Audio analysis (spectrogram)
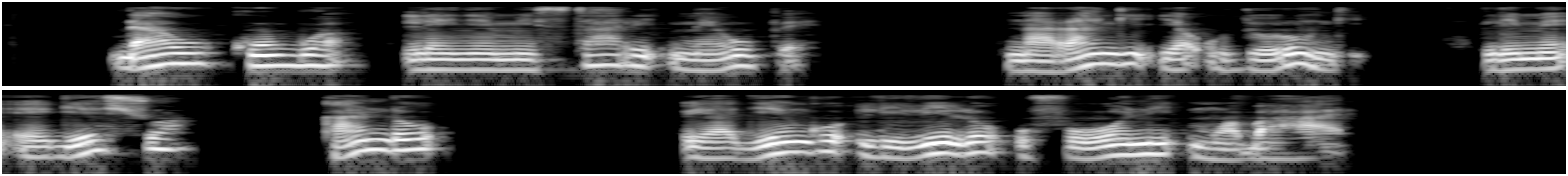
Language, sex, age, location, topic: Swahili, female, 18-24, Mombasa, government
